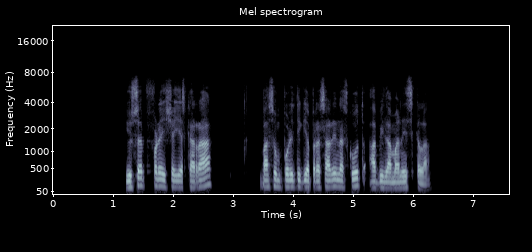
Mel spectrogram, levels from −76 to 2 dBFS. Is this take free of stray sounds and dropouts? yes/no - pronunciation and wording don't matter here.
yes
